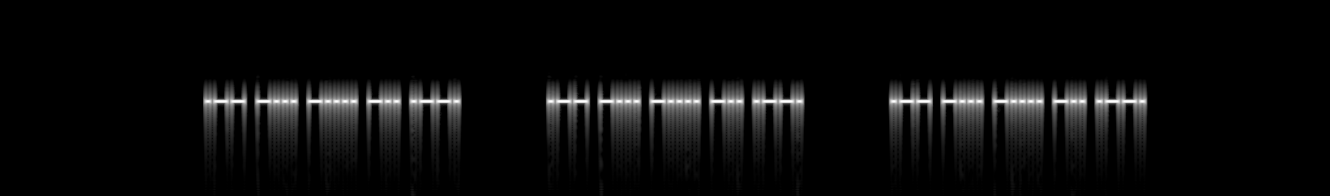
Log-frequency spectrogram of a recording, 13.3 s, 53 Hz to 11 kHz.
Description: Morse code, heard as a keyed tone, about 28 wpm, 700 Hz. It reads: WB6DP WB6DP WB6DP
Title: USA Call Signs - 5 Characters - Repeated 3x - 28wpm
